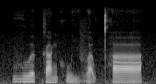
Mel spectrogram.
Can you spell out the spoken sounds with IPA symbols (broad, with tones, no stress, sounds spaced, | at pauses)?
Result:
v u˧ ə̯ k a˨˦ ŋ h w i̤˨˩ v a̰˧˨ w t̪ʰ aː˧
